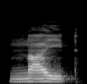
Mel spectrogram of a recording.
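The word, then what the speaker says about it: night: एच टी आया हो तो उसमें जी एच साइलेंट रहता है जैसे नाइट लाइट ब्राइट माइट दो थ्रो इन इन वर्ड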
